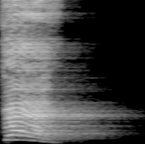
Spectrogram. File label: See Player Shout Soldier Mace Agent Female; Battle; Sinecure Melee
